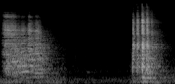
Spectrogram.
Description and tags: Door Hinge02
Door Hinge creaking open then closing. No sound of door hitting the frame.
